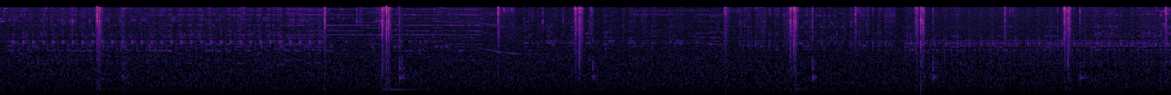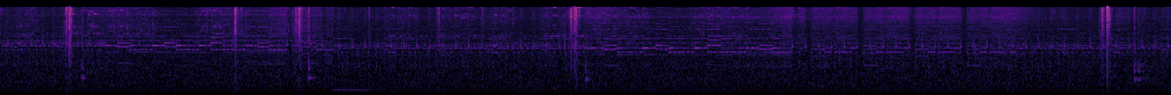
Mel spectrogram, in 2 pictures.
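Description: A hand rivet tool snaps sharply, again and again.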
